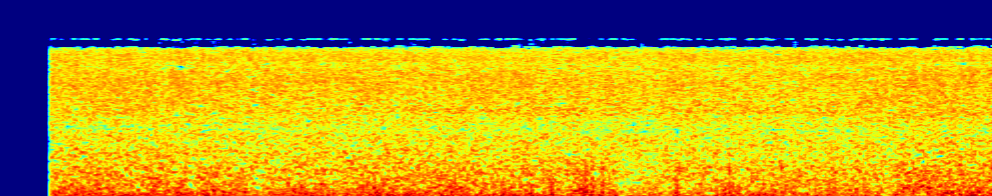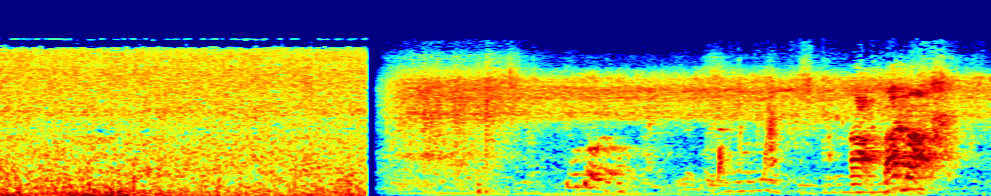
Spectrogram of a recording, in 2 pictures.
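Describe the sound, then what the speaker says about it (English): Floodwater courses through flooded streets past houses and a business block in Ghana like a river, a steady broadband rushing roar that lasts most of the way, then gives way to a quieter outdoor scene with voices. "This is now a river."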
